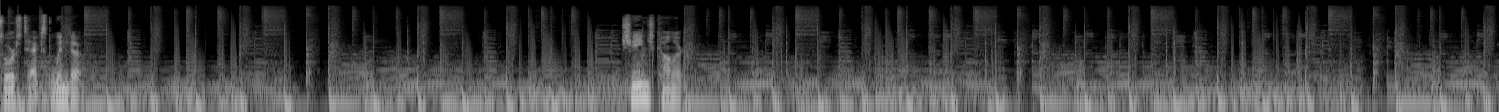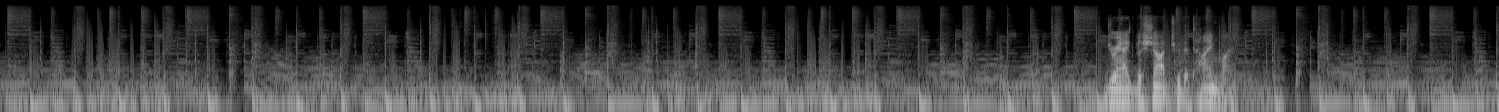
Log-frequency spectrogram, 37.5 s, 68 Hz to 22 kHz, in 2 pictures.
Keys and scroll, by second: 0.9 shift+BackSpace.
